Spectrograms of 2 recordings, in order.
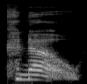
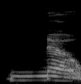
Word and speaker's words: know: my name and here I don't say Konoe I can know how to write my name I just say the word re just say this the word like this no without the K sound at the beginning okay here's another one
